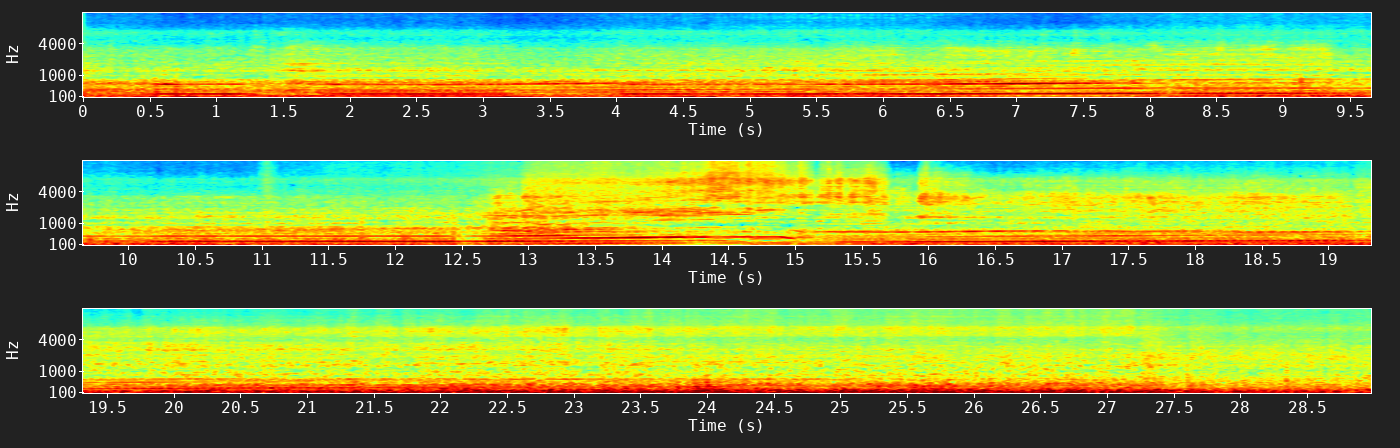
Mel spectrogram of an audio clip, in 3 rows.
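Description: Car engine under hard acceleration, heard from inside the cabin: its pitch climbs slowly through a long gear, breaks and drops at an upshift about 14 seconds in, then climbs again. Road and wind noise grow louder in the last third.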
